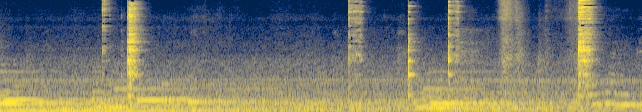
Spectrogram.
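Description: Metal spoon and fork clinking and scraping against a plate of rice: several sharp clinks, the loudest about a second in and near the end.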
